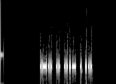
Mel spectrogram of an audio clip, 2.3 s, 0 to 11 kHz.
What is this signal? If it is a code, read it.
Morse code, heard as a keyed tone, about 46 wpm, 700 Hz. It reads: LIVES
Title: Sets of 5 Words Encore - New Word Drill - 45wpm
